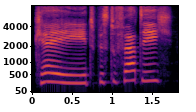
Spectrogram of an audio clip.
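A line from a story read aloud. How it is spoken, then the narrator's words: Calling from another room. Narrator (German): ruft Mina aus ihrem Schlafzimmer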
